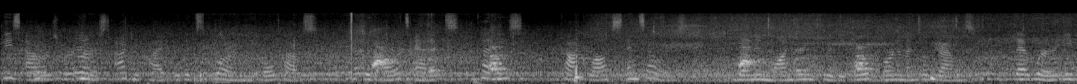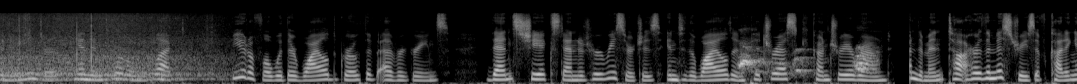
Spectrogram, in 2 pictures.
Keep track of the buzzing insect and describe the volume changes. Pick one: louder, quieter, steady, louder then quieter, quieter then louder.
steady.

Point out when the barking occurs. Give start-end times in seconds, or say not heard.
3.7-5.2, 7.3-8.8, 18.1-19.6.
